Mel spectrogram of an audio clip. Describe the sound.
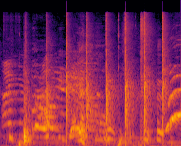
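Hand clapping among a lively group, a string of sharp claps at an uneven pace mixed with loud voices talking and calling out.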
